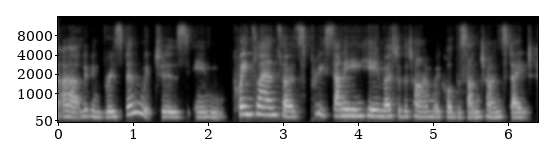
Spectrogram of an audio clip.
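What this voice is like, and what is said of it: Australian accent. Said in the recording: “if you can't tell with the accent, I live in Australia. I'm Australian.”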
